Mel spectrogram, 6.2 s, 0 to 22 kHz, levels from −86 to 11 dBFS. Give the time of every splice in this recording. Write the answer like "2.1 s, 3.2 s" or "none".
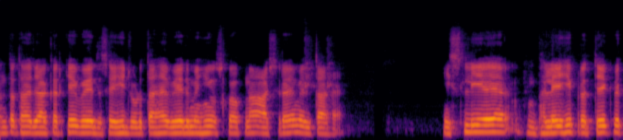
none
